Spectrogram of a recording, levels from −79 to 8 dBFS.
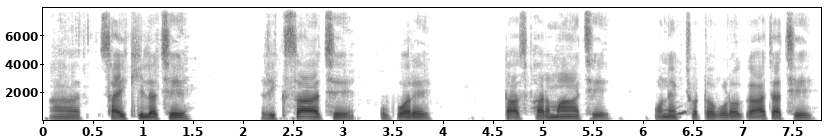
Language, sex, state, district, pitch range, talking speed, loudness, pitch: Bengali, male, West Bengal, Malda, 120-130 Hz, 90 wpm, -18 LUFS, 125 Hz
